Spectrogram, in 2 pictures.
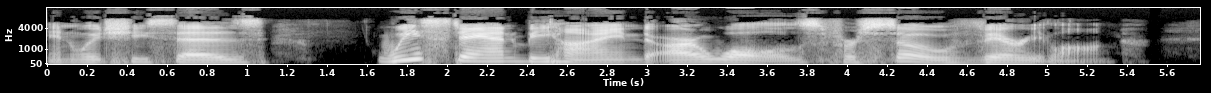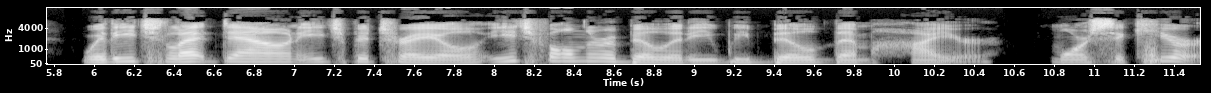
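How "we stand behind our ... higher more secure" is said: normal talking voice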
